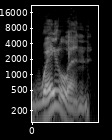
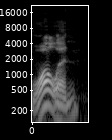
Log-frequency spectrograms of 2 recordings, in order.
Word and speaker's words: Wallen: I get people that pronounce my last name waylynn instead of Wallen because there's a Weiland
